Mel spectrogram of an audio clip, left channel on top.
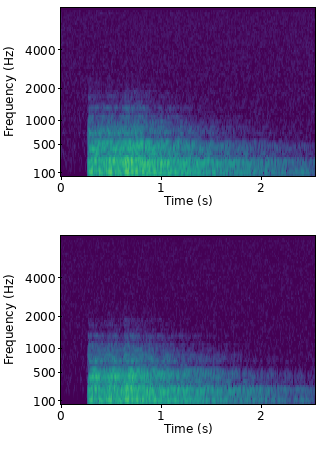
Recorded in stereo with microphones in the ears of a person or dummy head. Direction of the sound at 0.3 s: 15° left (ahead or behind).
